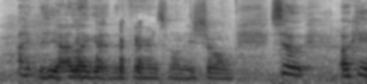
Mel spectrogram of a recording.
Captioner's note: laughs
